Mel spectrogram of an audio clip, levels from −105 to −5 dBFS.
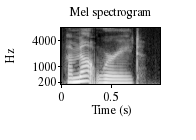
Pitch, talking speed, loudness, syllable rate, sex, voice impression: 195 Hz, 180 wpm, -16 LUFS, 5.3 syllables/s, female, very feminine, very adult-like, very thin, tensed, slightly powerful, bright, soft, slightly clear, fluent, slightly raspy, cute, very intellectual, refreshing, sincere, calm, very friendly, very reassuring, unique, very elegant, slightly wild, sweet, lively, kind, slightly modest, light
